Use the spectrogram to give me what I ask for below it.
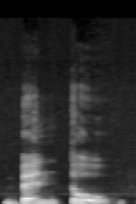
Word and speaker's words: bento: The first one is bento. Now here we have to after N. So it must be pronounced as N. So the word is pronounced as bento, which is lunch box.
